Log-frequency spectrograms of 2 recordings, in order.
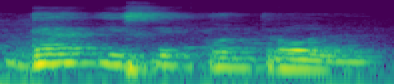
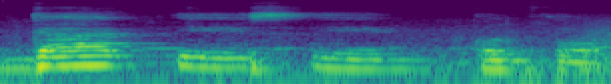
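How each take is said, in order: First: Slow, deliberate stress on each word of "God is in control"; slow emphasis. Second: Very slow, hushed "God is in control", every word weighed; slower, softer repeat. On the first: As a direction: lay down "God is in control" slowly and firmly. (dahan-dahan at mariin ang "God is in control") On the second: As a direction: let "God is in control" sink in, quieter and slower. (mas mabagal at mahinang pag-ulit ng "God is in control") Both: Shown as a demonstration.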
